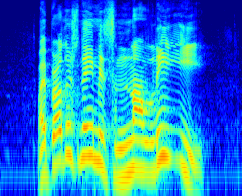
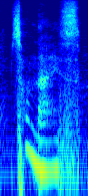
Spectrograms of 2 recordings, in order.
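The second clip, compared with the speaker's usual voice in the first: whispered, breathless; soft whispered sympathy; 2 semitones higher, 19 dB quieter than usual. Acted. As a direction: hush it like at a wake. Mourner whispering.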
